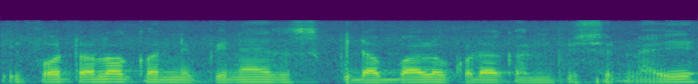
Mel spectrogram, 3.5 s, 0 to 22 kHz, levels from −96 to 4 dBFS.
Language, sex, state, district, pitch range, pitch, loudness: Telugu, male, Andhra Pradesh, Sri Satya Sai, 110-125 Hz, 115 Hz, -17 LUFS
